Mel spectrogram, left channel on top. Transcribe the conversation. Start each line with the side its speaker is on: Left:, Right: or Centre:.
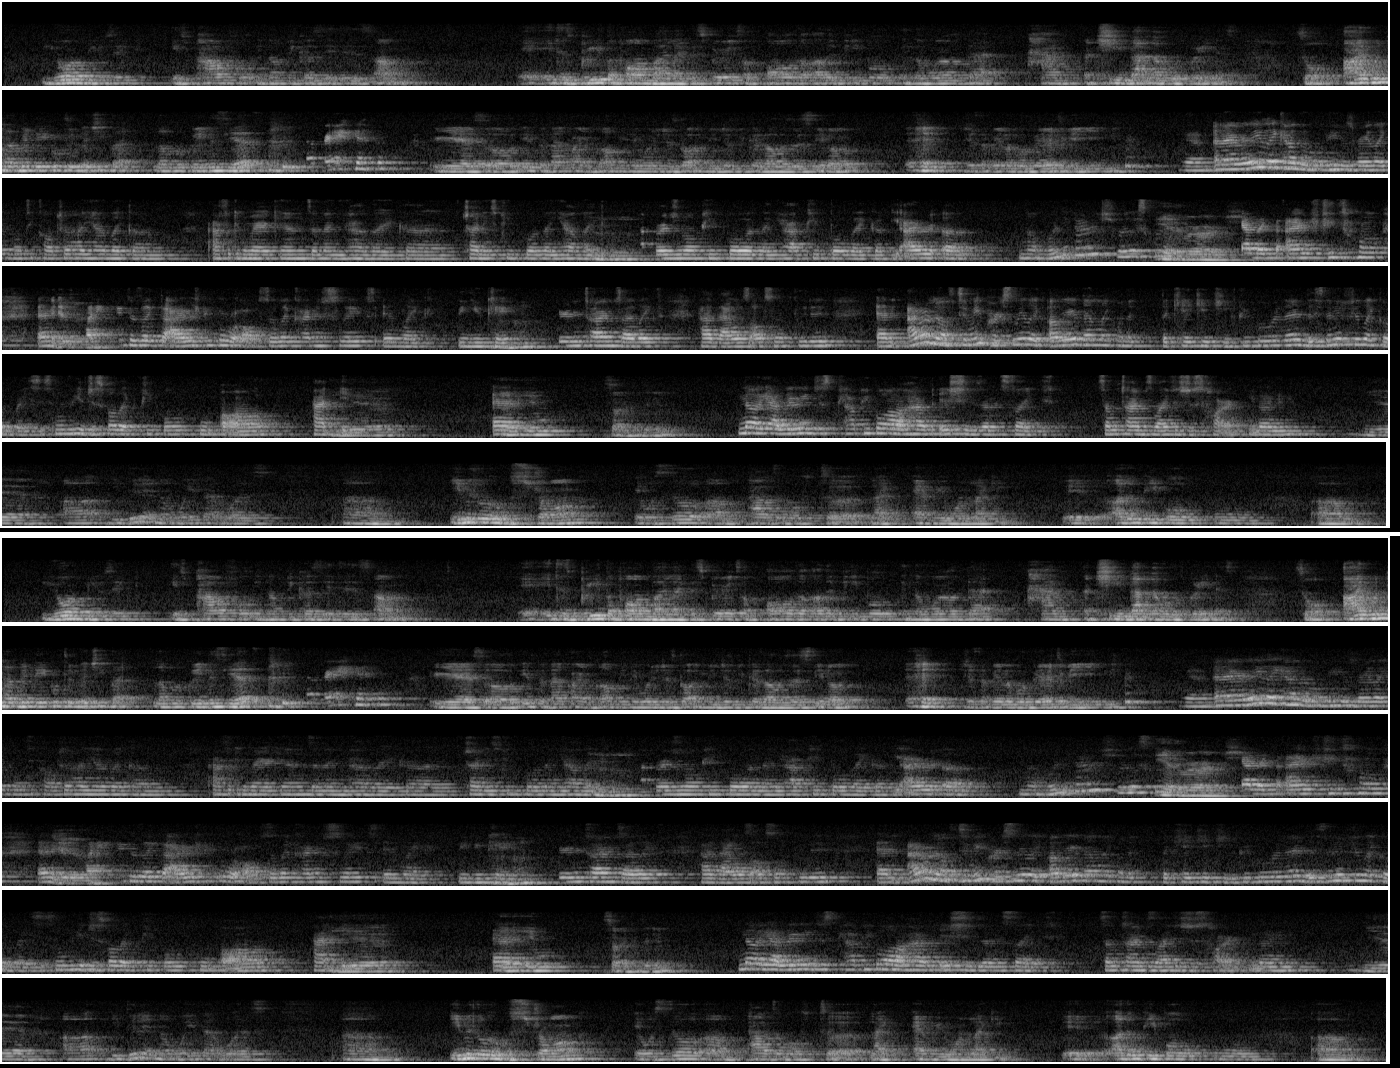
Right: your music is powerful enough because it is um i- it is breathed upon by like the spirits of all the other people in the world that have achieved that level of greatness. So I wouldn't have been able to achieve that level of greatness yet. <laughs>
Left: Right? <laughs>
Right: Yeah, so if the vampires got me, they would have just gotten me just because I was just, you know, <laughs> Just available there to be eaten.
Left: Yeah. And I really like how the movie was very like multicultural, how you had like um African Americans and then you had like uh Chinese people and then you had like
Right: <laughs> hmm
Left: Aboriginal people and then you had people like uh, the Irish uh no, were they Irish? Were they Scottish?
Right: Yeah, they were Irish.
Left: Yeah, like the Irish <laughs> people.
Right: Yeah.
Left: And it's funny too, because like the Irish people were also like kind of slaves in like the UK
Right: hmm
Left: period in time. So I liked how that was also included. And I don't know, to me personally, like other than like when it, the KKK people were there, this didn't feel like a racist movie. It just felt like people who all had
Right: Yeah.
Left: it. And
Right: Uh, it. w- Sorry, continue.
Left: no, yeah, literally just how people all have issues. And it's like sometimes life is just hard. You know what I mean?
Right: Yeah. Uh, he did it in a way that was, um, even though it was strong, it was still um palatable to like everyone. Like, y- it, other people who um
